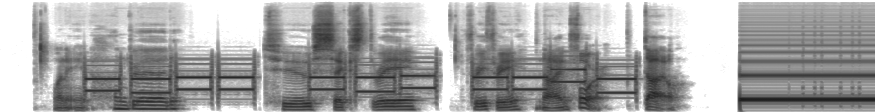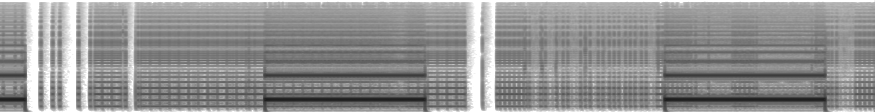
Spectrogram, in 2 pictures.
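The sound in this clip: Telephone keypad tones sound alongside a voice as a number to a support line is dialed, followed by a steady line tone in three long, evenly spaced pulses, each loud and lasting about two seconds.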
